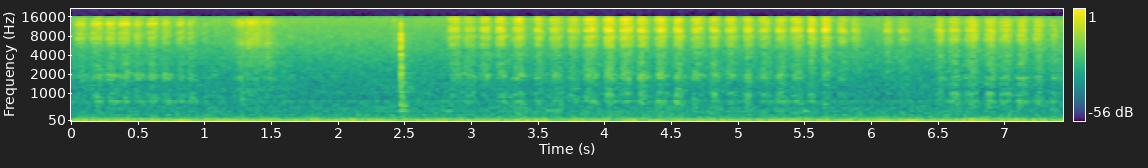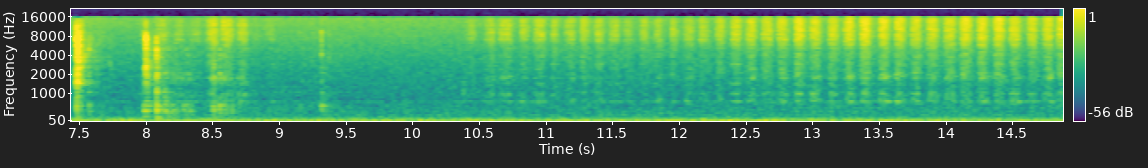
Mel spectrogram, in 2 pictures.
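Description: An orange colored pencil rubs small areas of a flat paper mandala coloring sheet on a table with short strokes. The result is a quiet, continuous soft scratching over a steady low hum, broken by a few brief sharper ticks near the middle.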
